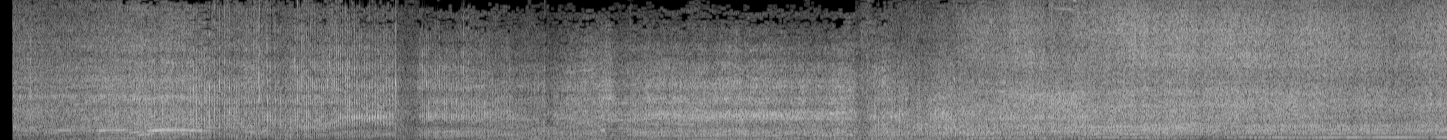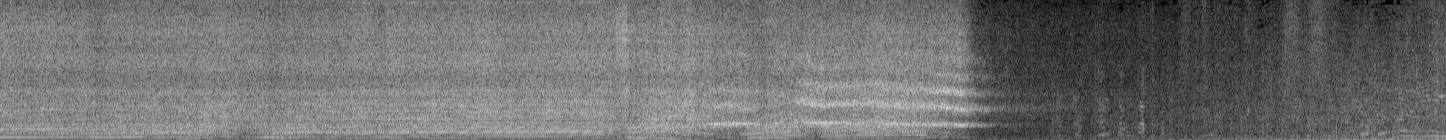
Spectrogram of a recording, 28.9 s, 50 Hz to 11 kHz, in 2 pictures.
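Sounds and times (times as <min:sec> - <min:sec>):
engines revving: 0:00.2 - 0:28.9
tyre squeal: 0:21.4 - 0:24.7.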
